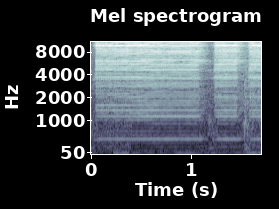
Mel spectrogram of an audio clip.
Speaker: here I really like the noise. I really like how it sounds.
